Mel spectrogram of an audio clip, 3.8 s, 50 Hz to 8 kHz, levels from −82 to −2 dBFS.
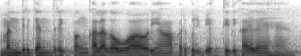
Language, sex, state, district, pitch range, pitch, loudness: Hindi, male, Uttar Pradesh, Shamli, 115-120 Hz, 120 Hz, -19 LUFS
